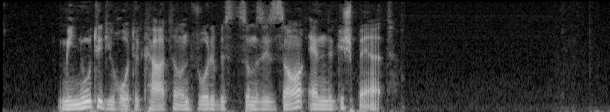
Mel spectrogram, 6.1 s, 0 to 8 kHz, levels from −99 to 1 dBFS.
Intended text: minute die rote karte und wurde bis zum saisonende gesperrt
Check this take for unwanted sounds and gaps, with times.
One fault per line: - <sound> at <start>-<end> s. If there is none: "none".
none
